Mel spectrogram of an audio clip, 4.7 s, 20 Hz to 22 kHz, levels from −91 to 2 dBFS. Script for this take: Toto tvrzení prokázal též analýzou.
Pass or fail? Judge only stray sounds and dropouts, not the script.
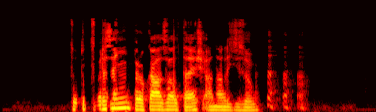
fail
